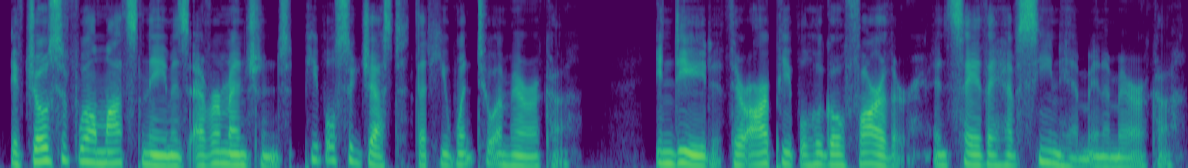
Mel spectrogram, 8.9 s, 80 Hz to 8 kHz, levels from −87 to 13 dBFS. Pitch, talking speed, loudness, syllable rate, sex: 135 Hz, 195 wpm, -20 LUFS, 5.9 syllables/s, male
